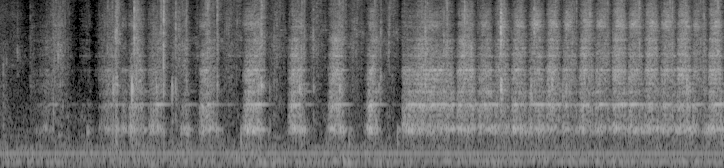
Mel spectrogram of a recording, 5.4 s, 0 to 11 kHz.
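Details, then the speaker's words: Classic Mini A-Series 1380 rebuild, valve lapped by hand into head seat: even rasping strokes about four per second, smooth and consistent; nice valve-to-seat contact, good valve seat. "you kind of you can hear that that's got quite nice kind of contact between valve and seat so I think that's actually quite a good seat there"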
